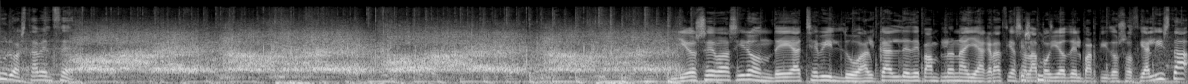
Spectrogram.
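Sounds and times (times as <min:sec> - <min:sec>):
speech: 0:00.1 - 0:01.0, 0:06.8 - 0:11.8
large crowd shouting rhythmic political chants: 0:00.7 - 0:06.7.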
